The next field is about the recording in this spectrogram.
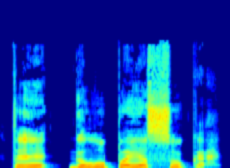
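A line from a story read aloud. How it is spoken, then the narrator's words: Calm, casual. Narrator (Russian): произнес Картер спокойно, будто говорил о погоде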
